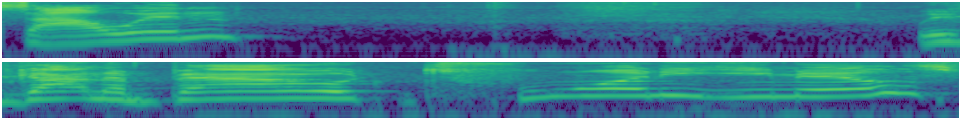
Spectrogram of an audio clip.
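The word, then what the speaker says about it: Samhain: the Irish festival of Halloween was known as Sam hein it's actually pronounced soin we've gotten about 20 emails from very very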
